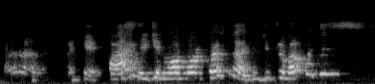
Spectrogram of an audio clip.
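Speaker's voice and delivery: ordinary talk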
